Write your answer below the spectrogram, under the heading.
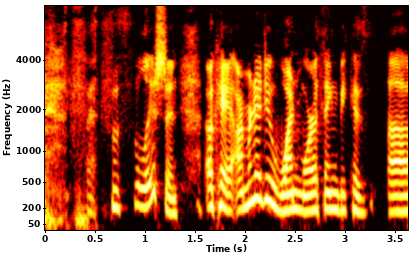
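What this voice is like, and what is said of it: Usual voice. Nothing is said of it.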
